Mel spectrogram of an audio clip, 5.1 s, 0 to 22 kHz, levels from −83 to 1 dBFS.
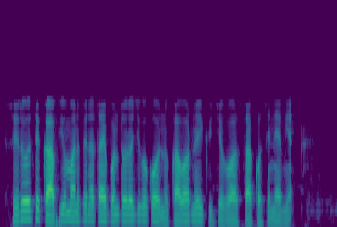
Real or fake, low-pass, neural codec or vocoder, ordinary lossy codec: real; 3.6 kHz; none; MP3, 32 kbps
